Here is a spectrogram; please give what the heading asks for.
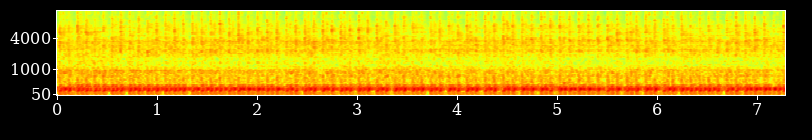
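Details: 2007 Sportster 1200 Custom on a lift, in neutral, after a no-crank complaint. Loud, lumpy V-twin idle with an even loping beat and no ticks or knocks. Charging measured 13.4–13.5 V, so the stator and rectifier are fine; the battery lacked cold cranking amps.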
